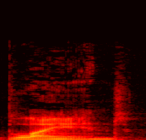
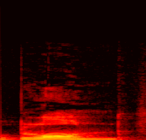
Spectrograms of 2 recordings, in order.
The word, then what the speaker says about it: Blaand: And that alcoholic beverage is called Blaand or Blond, depending on where you come from and how you pronounce it.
